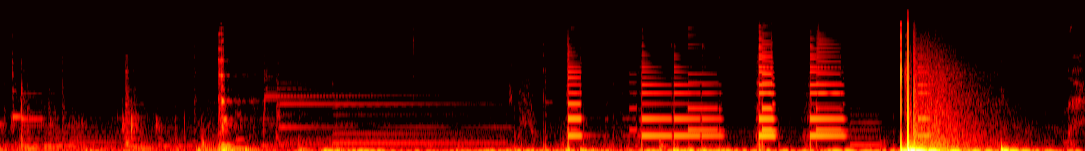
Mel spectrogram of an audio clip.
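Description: Twelve-string acoustic guitar being tuned between songs: soft plucks and held notes, then single notes plucked again and again on the same pitches. Just after the nine-second mark comes a loud, sudden crash of sound.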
